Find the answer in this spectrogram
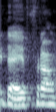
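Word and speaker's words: diaphragm: यहाँ पे नीचे ये डायफ्राम होता है, आप देख रहे हैं डायफ्राम होता है, ठीक है, यहाँ जी वो होता है, साइलेंट होता है, डायफ्राम होता है।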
